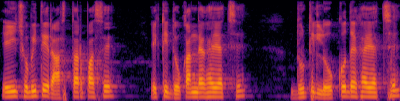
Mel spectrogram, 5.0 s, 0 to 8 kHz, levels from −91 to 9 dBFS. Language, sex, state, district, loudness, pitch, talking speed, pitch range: Bengali, male, West Bengal, Purulia, -19 LUFS, 140 Hz, 155 wpm, 135-150 Hz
